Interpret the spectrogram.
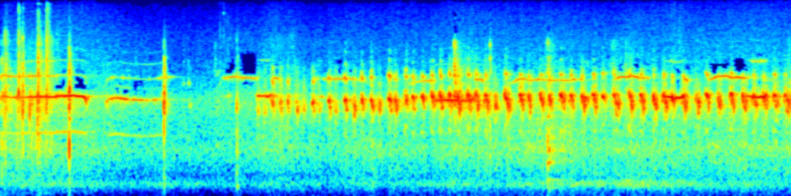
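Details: Peregrine falcon giving a few drawn-out harsh notes, then a fast continuous chattering run of clipped, ringing notes that carries on for several seconds.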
